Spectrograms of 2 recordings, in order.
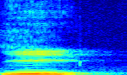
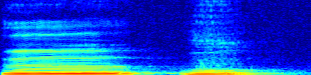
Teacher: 연쇄적으로 발음하면서 혀가 앞으로 내밀어지는지, 우. 혀가 당겨지는지. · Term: 전설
